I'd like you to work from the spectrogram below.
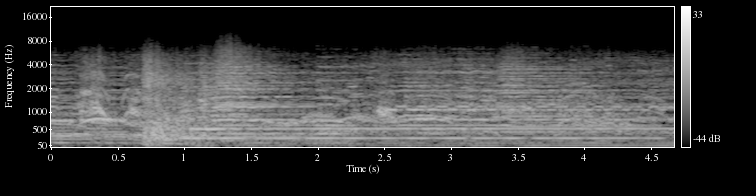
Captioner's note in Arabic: صراخ; موسيقى الأوركسترا المثيرة; إطلاق النار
